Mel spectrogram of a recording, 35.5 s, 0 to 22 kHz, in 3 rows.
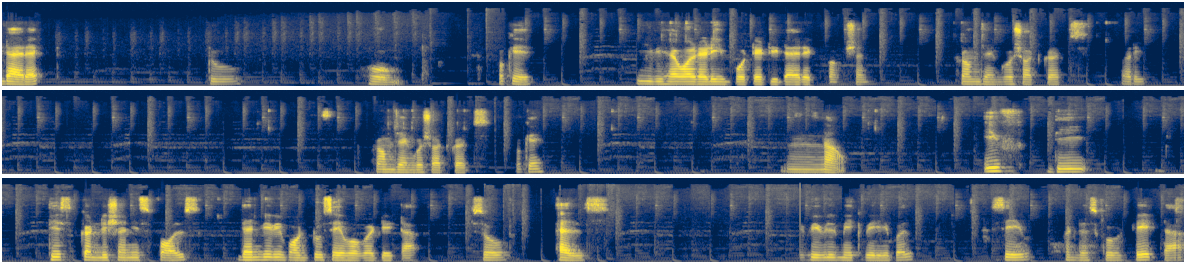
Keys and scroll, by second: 1.0 shift+9, 1.2 shift+0, 1.6 Left, 2.3-3.5 typing, 3.9 ctrl+s, 21.6 Return, 26.9 BackSpace, 27.8 Return, 28.9-29.8 typing, 30.1 Return, 32.6-35.4 typing.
